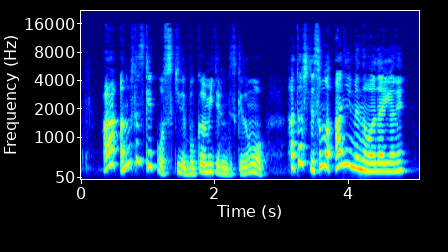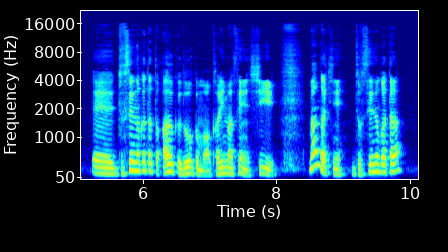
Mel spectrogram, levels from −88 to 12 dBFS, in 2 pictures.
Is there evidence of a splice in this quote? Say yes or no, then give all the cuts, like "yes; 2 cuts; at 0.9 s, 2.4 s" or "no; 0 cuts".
no; 0 cuts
